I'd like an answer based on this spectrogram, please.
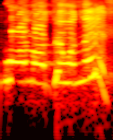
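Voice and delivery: very high, bewildered mock protest; exasperated questioning. Comedian posing for a stranger's photo, mock exasperation.

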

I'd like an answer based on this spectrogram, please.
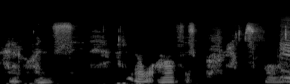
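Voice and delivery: hushed whisper to himself; whispered aside. Real, not acted. Puzzling over his pile of gear, a soft whisper. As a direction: whisper it under your breath.

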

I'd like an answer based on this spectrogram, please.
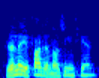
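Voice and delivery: ordinary delivery

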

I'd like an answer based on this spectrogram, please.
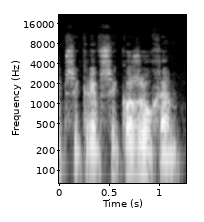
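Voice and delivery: ordinary delivery, nothing marked

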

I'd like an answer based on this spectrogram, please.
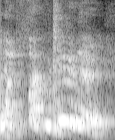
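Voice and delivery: very high, loud laughing retort; very high incredulous shout with a laugh; laughing mock outrage. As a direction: yell it back through laughter.

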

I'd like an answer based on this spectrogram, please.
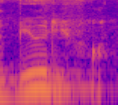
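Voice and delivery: beautiful with a soft flapped T, like "byoo-rih-ful"; American pronunciation. Shown as a demonstration. Teacher demonstrating the American dialect, "beautiful" with a tapped T. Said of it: "باللهجة الأمريكية".

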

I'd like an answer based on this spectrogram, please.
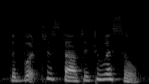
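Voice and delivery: usual speaking voice

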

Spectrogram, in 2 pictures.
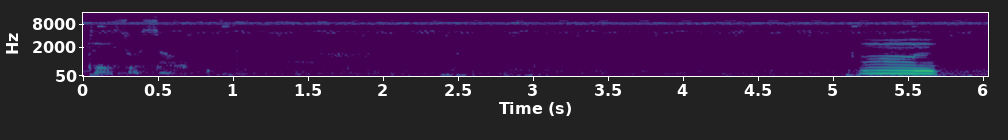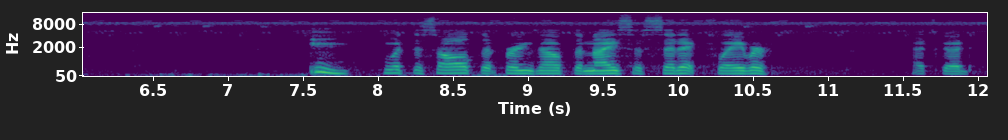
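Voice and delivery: chewing between words; talking while eating. Real, not acted. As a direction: food at lips. Seen 0: Holds tomato slice at mouth, talks between bites, bites again near end.

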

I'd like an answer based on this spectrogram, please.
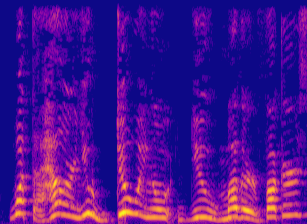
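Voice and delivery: loud, high put-on furious old wizard; outraged yell. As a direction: bellow at them as a scandalized headmaster. Dumbledore bursting in, outraged.

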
